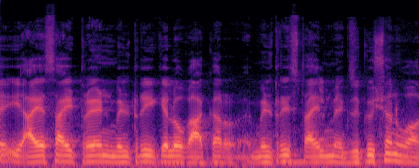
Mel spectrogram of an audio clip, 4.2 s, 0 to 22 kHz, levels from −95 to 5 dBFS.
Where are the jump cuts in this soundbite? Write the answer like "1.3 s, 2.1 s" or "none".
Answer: none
